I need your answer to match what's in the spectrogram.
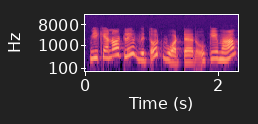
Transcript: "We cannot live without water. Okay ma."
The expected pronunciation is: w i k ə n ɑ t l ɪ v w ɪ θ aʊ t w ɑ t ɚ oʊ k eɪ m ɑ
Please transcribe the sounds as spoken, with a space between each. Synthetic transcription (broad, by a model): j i k ə n ɑ t l ɪ v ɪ t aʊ t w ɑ t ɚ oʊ k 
